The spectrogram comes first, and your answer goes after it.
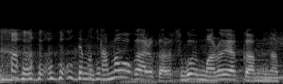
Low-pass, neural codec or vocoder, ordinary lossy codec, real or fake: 5.4 kHz; none; none; real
